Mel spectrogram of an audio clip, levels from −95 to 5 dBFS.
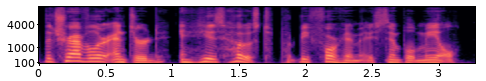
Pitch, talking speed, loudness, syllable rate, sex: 145 Hz, 220 wpm, -21 LUFS, 6.2 syllables/s, male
